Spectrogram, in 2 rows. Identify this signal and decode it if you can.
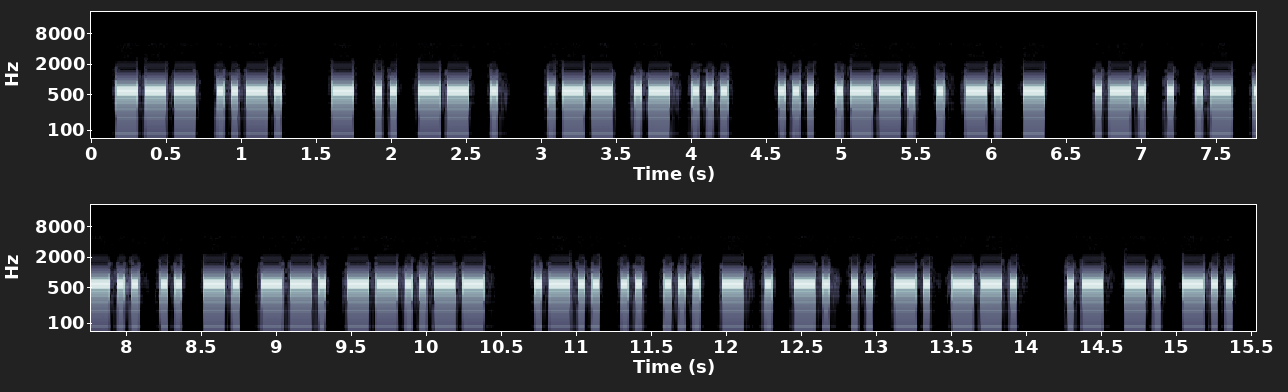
Morse code, heard as a keyed tone, about 25 wpm, 600 Hz. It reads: OF TIME WAS SPENT READING, LISTENING AND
